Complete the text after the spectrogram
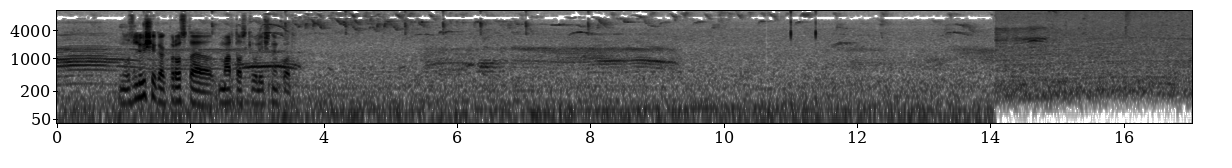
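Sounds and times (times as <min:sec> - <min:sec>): wavering bird call: 0:00.0 - 0:04.0, 0:05.2 - 0:09.4, 0:13.6 - 0:15.0
birds chirping: 0:00.0 - 0:17.0.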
